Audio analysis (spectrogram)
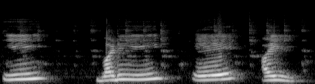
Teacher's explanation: इन वर्णों के उच्चारण के दौरान हमारे जीभ की अग्र हिस्सा, जो अगला हिस्सा है, उसका प्रयोग ज़्यादा हो रहा है, इसलिए अग्र स्वर कहलाते हैं ये।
